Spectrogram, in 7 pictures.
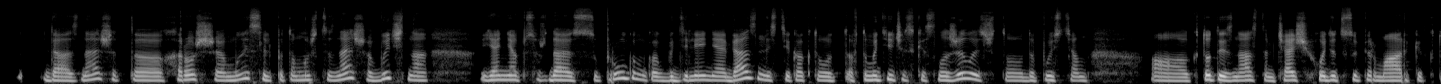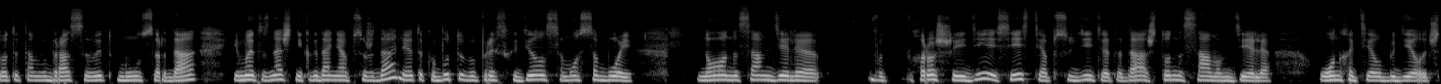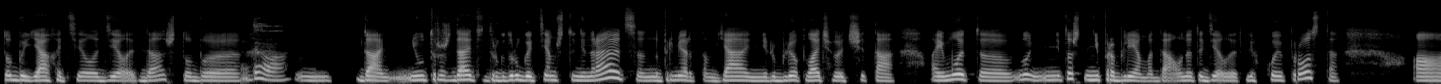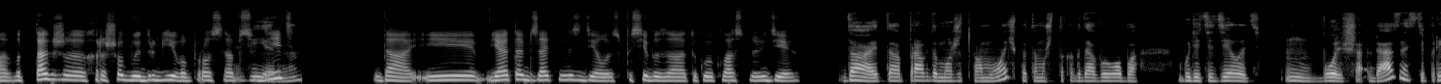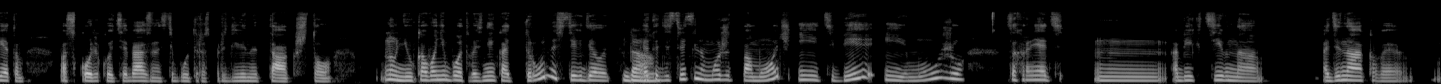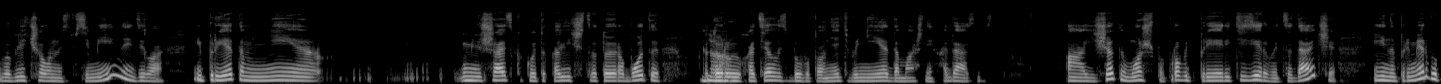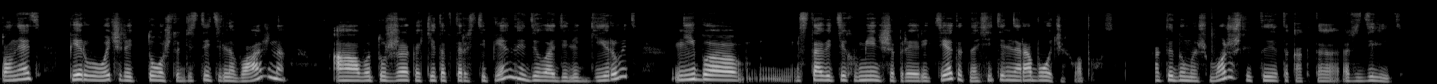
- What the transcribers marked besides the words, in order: tapping
- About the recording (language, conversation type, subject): Russian, advice, Как мне спланировать постепенное возвращение к своим обязанностям?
